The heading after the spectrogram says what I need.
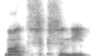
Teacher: the T must be removed because it's the less important sound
